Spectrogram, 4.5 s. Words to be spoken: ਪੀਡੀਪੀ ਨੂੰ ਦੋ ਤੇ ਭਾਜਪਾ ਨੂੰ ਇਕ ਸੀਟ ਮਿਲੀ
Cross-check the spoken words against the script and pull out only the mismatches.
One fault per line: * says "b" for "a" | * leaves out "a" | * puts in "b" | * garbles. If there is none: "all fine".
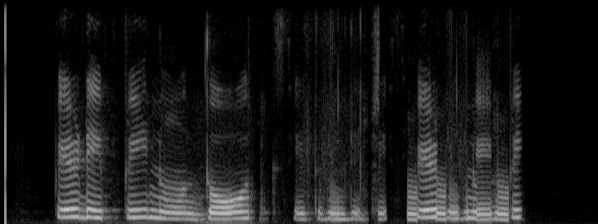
* leaves out "ਤੇ ਭਾਜਪਾ ਨੂੰ"
* garbles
